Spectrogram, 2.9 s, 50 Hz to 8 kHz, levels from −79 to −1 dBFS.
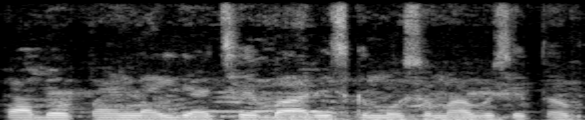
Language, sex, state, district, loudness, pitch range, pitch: Maithili, male, Bihar, Samastipur, -16 LUFS, 120-125 Hz, 120 Hz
